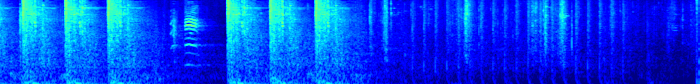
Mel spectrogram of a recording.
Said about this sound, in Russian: Да он поздно вообще выстрелил после счета там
